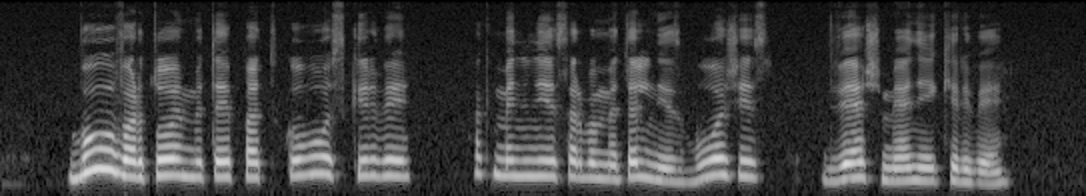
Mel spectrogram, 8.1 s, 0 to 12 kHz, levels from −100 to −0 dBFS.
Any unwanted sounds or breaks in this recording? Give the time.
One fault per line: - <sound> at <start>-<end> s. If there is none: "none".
none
